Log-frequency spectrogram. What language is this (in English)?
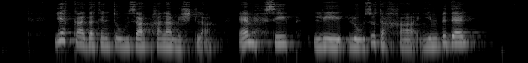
Maltese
